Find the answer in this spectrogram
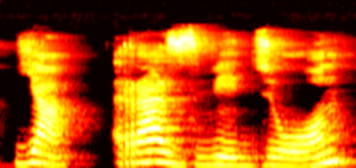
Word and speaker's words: разведён: Итак, я разведен, the stress on ё, я разведен. Я разведена, разведена, the stress on the last syllable.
